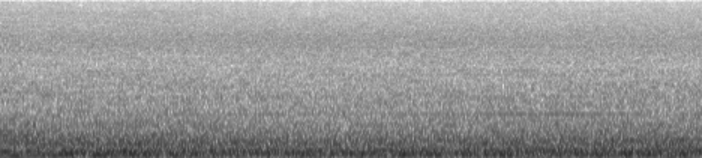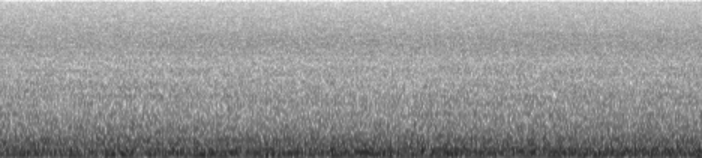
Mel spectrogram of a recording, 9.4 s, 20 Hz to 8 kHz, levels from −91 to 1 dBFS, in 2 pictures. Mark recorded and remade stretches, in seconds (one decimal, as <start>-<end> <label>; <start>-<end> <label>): 0.0-0.8 remade; 0.8-5.0 recorded; 5.0-8.5 remade; 8.5-9.4 recorded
